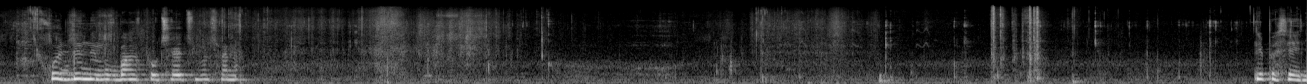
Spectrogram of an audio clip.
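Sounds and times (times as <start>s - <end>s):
person chewing soft food: 0.0s - 0.5s, 5.0s - 8.6s, 10.6s - 12.6s.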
